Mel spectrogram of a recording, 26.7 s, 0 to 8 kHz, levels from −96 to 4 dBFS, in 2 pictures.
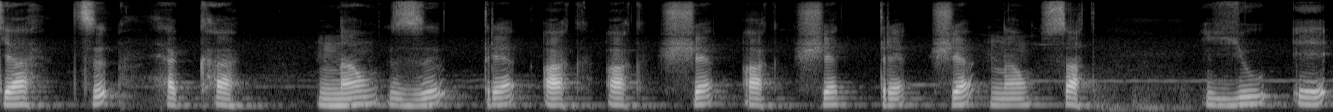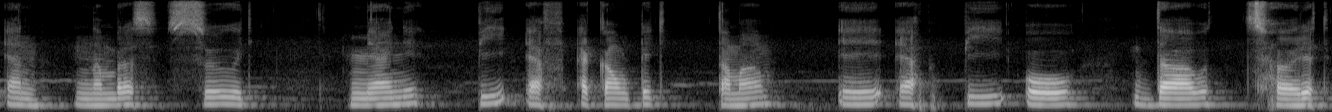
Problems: none marked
